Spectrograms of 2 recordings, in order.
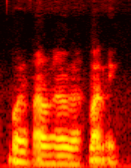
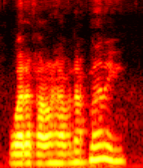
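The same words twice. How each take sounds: First: Fading murmur. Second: Rushed anxious repeat. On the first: Tapping on her money fear, the last repeat fading soft. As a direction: drop to a soft, faraway murmur. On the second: Tapping on her money fear, repeating it fast and anxious. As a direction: rattle it off fast, worried. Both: Shown as a demonstration. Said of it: "So I tapped on".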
